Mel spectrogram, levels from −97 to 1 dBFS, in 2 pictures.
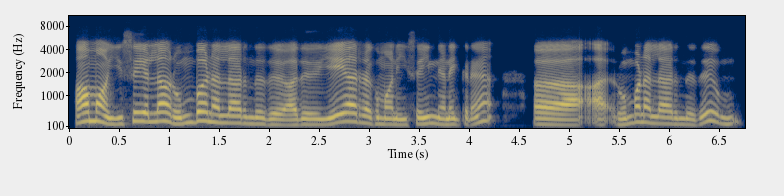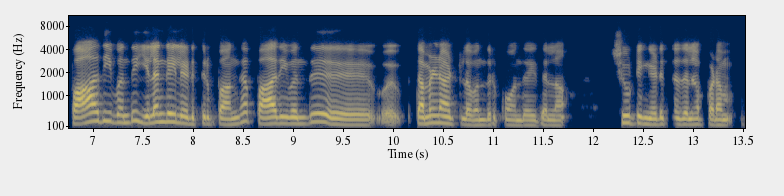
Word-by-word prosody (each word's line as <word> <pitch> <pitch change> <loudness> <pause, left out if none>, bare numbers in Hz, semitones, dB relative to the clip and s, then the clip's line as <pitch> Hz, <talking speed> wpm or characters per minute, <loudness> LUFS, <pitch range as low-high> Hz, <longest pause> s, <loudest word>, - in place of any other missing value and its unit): ஆமா, 255 0 +6 0.2
இசையெல்லாம் 255 +5 +3
ரொம்ப 215 +7 +1
நல்லா 210 -2 +1
இருந்தது. 180 -4 -3 0.2
அது 155 +2 -2 0.3
ஏ.ஆர்.ரஹ்மான் 195 -9 +2
இசைன்னு 180 +2 -1
நெனைக்கிறேன். 165 - -3 0.5
அ - - +4 0.8
ரொம்ப 175 +7 -4
நல்லா 195 -3 -1
இருந்தது. 165 -3 -5 0.5
பாதி 255 +7 +5
வந்து 215 +5 -4
இலங்கையில 230 -1 +3
எடுத்திருப்பாங்க. 175 - -3 0.2
பாதி 185 +2 +4
வந்து 185 +6 -3 0.7
அ - - -3 0.3
தமிழ்நாட்டுல 190 -5 +1
வந்துருக்கும், 150 0 -7
அந்த 140 +1 -6
இதெல்லாம். 140 0 -7 0.5
ஷூட்டிங் 195 -5 0
எடுத்ததெல்லாம் 165 -2 -4
படம். 150 -1 -2
185 Hz, 120 wpm, -23 LUFS, 165-220 Hz, 0.8 s, ஆமா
